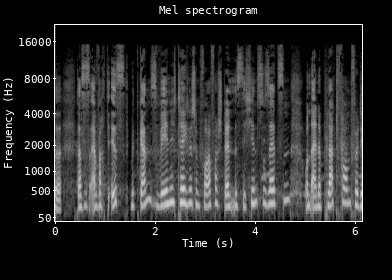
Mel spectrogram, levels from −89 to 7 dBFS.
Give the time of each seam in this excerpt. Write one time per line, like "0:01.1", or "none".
0:01.0
0:01.4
